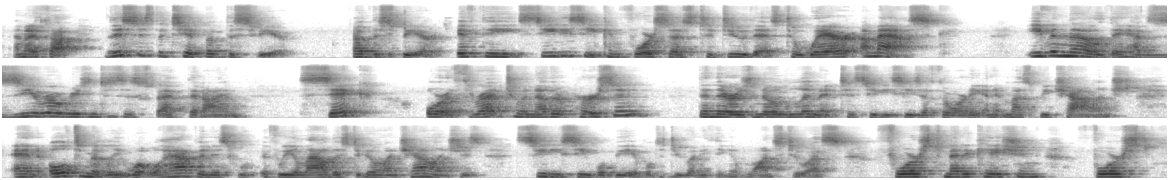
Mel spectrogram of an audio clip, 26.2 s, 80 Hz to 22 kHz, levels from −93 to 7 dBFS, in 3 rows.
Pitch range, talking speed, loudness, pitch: 175-215 Hz, 190 wpm, -25 LUFS, 195 Hz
